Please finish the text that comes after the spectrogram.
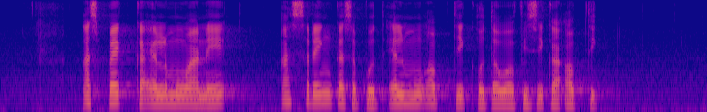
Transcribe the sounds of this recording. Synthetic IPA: ʔaspɛkt̚kaelmuwane | ʔasɾɪŋkəsəb̥ʊt̪ilmuɔp̚t̪ɪkut̪ɔwɔfisikaʔɔp̚t̪ɪk̚

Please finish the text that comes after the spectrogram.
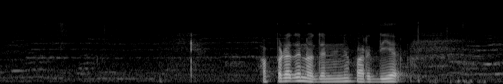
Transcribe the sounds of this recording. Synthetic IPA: ɐpːəʈəd̪ənod̪əninːəpaɾid̪ijə

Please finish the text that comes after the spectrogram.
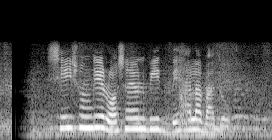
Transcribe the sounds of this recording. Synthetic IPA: ʃejʃɔŋɡeɾɔʃajonbid̪beɦalabad̪ok

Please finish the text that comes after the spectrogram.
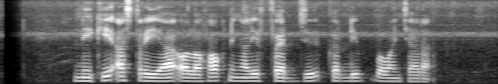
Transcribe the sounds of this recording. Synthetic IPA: nikiʔast̪ɾiaʔɔlɔɦɔk̚niŋalifɛrd͡ʒukɨrdiwawaɲt͡ʃaɾa̰

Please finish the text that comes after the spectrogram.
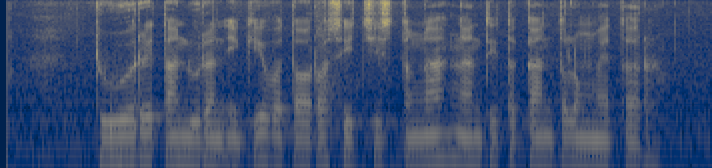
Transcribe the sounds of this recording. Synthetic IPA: d̪̥ṳwuɾet̪and̪uɾanʔikiwət̪ɔɾɔsid̥ʒ̥i̤sə̥t̪əŋahŋant̪it̪əkant̪əlʊŋmɛt̪ər

